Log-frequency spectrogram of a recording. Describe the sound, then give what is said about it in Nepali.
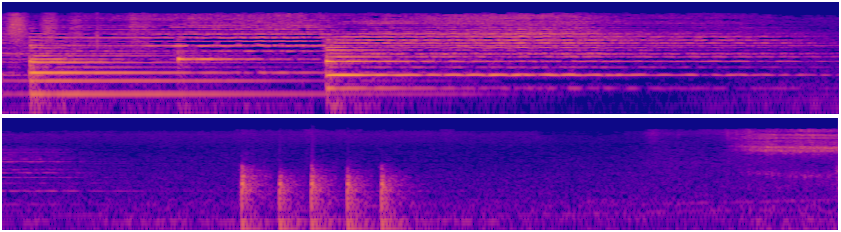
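Late-night knocking on a door: a quick run of several sharp raps, coming after a stretch of sustained musical tones that fade out, then quiet. “क्या यति बेला ढोका ढकढक गर्ने?”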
